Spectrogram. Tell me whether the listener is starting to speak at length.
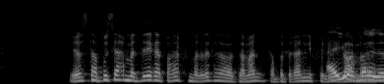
Yes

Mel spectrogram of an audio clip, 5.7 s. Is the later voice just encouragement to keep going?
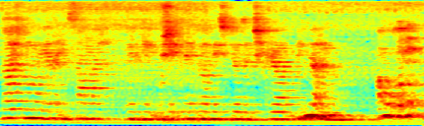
No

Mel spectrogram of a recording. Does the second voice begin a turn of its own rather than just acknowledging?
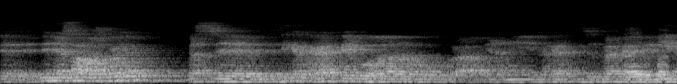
No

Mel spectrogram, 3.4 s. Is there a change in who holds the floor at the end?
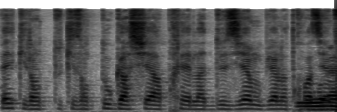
Yes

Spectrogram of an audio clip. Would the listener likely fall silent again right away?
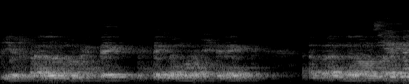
No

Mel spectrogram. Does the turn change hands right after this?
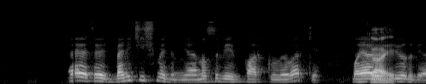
Yes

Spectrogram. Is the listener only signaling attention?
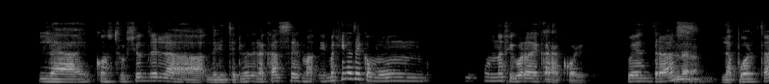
Yes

